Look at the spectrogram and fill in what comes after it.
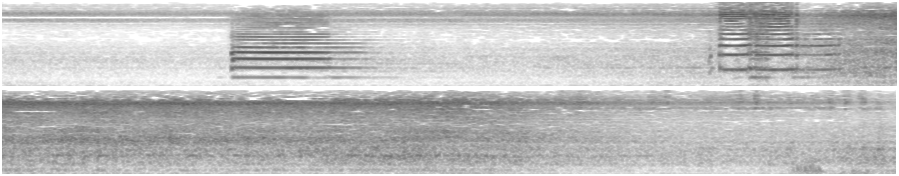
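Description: Koleje Dolnośląskie electric multiple unit sounding its horn twice, a longer lower note then a short higher one, then rushing past on the track, the noise fading as it goes away.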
